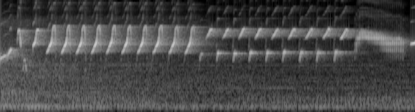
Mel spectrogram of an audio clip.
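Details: Training recording of a Russian canary singing in flute style: a fast, even series of rising chirped notes, about six per second, shifting into a lower, doubled trill and ending on a sustained whistle.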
